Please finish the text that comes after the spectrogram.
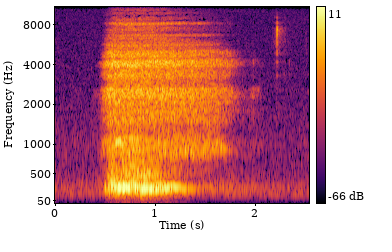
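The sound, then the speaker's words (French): A single long, deep inhale, clearly audible, a broad airy rush that swells quickly and slowly fades over about a second and a half, followed by a tiny click; no talking. “Prenez une grande inspiration.”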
